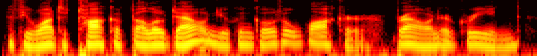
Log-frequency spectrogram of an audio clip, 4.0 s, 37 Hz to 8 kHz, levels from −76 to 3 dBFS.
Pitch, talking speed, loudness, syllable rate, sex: 115 Hz, 240 wpm, -22 LUFS, 4.9 syllables/s, male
